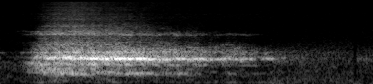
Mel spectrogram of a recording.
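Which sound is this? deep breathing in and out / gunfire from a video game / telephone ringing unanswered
deep breathing in and out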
